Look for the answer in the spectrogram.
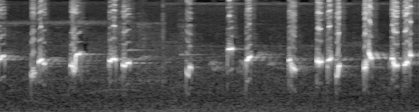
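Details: Sooty-headed bulbul singing its long rolling ropel panjang song, used as a lure to provoke other bulbuls into singing: clear whistled notes, often in quick pairs, scattered irregularly across the phrase against quiet low rumble.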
